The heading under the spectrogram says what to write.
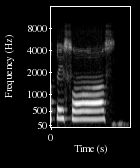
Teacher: قاف کو موٹا پڑھنا ہے، صاد کو موٹا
